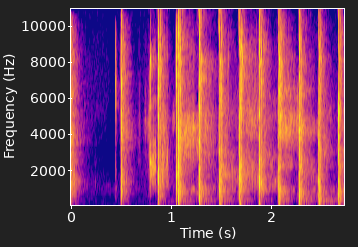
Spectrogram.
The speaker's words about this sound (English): I got to give him a loud ass hand clap for that because my man Anthony Lanier.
